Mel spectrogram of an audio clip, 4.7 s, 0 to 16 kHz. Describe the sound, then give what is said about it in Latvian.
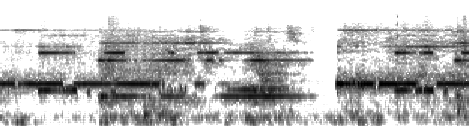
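A parliament voting bell rings loudly in a steady, continuous high-pitched electric peal, stops for a brief moment, then starts again, with a low background murmur underneath. It is called for before the deputies vote on proposal number 365. “Lūdzu zvanu.”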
